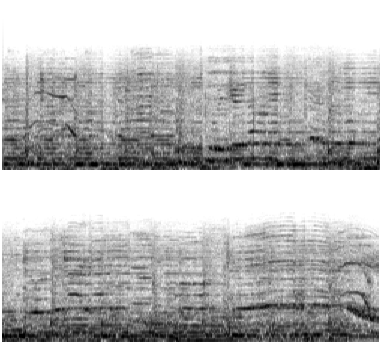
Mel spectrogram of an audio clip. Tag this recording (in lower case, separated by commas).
male singing, music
